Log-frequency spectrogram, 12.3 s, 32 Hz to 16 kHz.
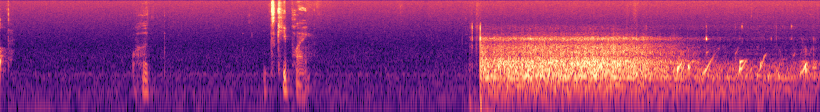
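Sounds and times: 
speech: 0:02.1 - 0:02.4, 0:04.0 - 0:04.8
bubbles gurgling up through water: 0:07.2 - 0:12.2.

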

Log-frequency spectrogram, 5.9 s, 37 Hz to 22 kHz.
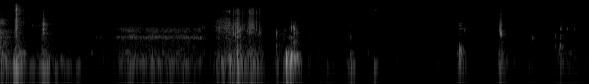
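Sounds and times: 
person gulping water: 0:02.2 - 0:03.1.

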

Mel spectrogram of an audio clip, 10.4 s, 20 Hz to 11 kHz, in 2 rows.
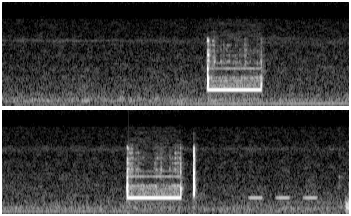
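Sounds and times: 
long electronic telephone line tones: 0:03.1 - 0:04.0, 0:07.1 - 0:08.0, 0:08.9 - 0:10.1.

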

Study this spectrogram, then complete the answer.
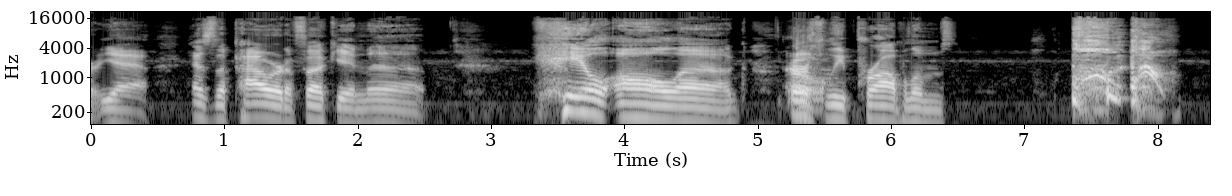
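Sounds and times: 
speech: 0:00.0 - 0:06.5, 0:07.4 - 0:08.2
loud coughs: 0:07.4 - 0:08.2.

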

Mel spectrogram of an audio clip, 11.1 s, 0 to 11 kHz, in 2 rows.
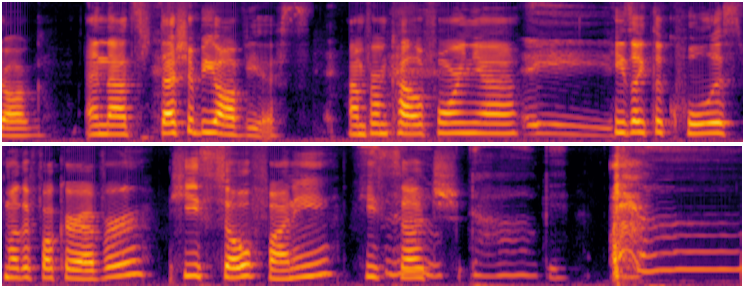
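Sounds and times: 
speech: 0:00.0 - 0:10.4
voiced sounds: 0:08.3 - 0:11.1
sustained vocal tone: 0:08.5 - 0:11.1
person coughing: 0:10.2 - 0:10.6.

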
